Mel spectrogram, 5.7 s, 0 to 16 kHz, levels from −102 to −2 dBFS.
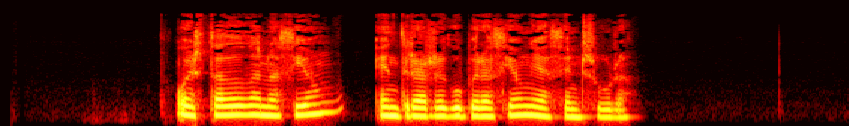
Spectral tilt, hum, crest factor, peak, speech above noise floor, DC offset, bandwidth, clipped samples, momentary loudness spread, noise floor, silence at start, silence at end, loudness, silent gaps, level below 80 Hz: -6 dB/octave; none; 18 dB; -6 dBFS; 64 dB; under 0.1%; 11 kHz; under 0.1%; 10 LU; -85 dBFS; 1.2 s; 1.45 s; -22 LUFS; none; -72 dBFS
